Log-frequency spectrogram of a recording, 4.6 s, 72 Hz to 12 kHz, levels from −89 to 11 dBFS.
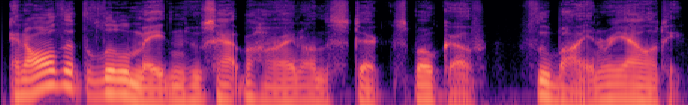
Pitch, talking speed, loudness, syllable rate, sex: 100 Hz, 235 wpm, -18 LUFS, 5.6 syllables/s, male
